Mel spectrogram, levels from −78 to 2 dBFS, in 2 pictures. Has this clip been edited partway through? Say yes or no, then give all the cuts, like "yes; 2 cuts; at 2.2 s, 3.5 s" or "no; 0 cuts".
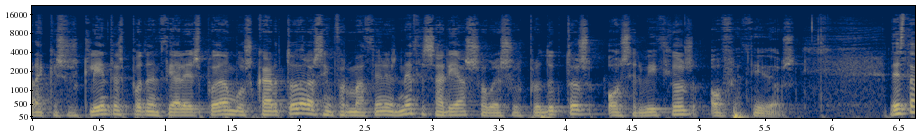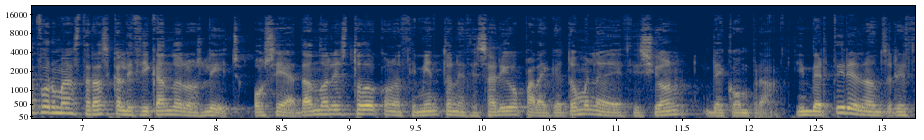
yes; 1 cut; at 12.3 s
